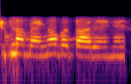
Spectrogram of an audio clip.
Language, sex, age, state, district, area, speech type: Urdu, female, 18-30, Bihar, Supaul, rural, conversation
